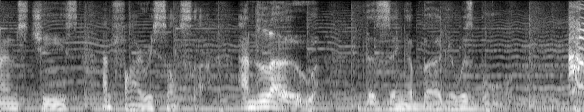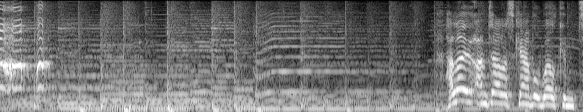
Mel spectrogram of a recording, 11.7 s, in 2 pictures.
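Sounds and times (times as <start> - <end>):
speech: 0.0 - 5.1, 10.3 - 11.6
steady musical backing: 0.0 - 11.6
chicken clucking: 5.7 - 6.4.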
